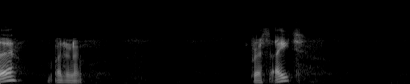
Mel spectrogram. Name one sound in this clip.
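A man's recorded voice speaks in short bursts through a tiny phone speaker.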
